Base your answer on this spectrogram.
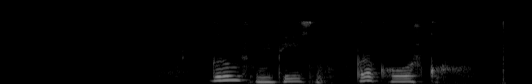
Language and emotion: Russian, sad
